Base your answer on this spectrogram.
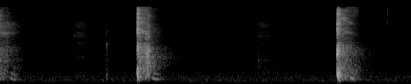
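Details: Nori, at nearly two weeks old, gives two sharp, explosive sneezes about two seconds apart, each after a brief intake of breath.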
